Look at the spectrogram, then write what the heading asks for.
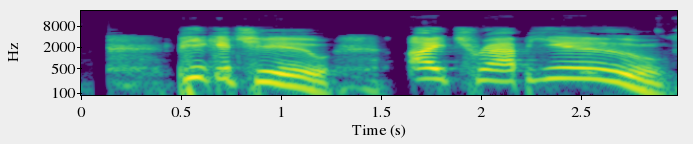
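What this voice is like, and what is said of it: Imitated cartoon character voice. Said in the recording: “his killer Ash impression ... do your Ash impression”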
